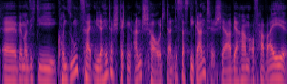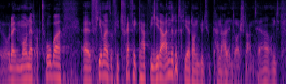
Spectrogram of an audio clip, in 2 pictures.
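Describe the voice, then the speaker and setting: A man hosting a podcast, talking casually and thoughtfully, often pausing with fillers. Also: fairly low pitch, expressive. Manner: thoughtful, hesitant with many fillers. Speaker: podcast host and magazine editor.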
